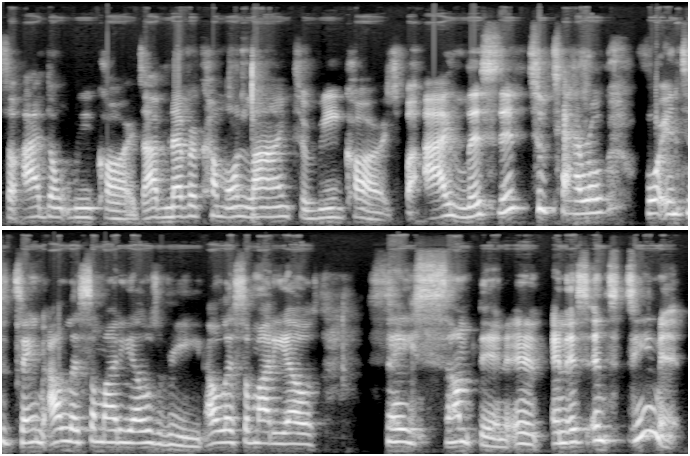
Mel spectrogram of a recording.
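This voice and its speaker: In another casual vlog rant, the same sort of blunt, swearing woman in her mid-forties addresses her followers, laughing frequently between points. Her voice is medium-pitched, a little mellow, and moderately paced.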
